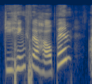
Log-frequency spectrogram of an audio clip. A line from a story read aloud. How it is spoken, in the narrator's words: asked Cassie eagerly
